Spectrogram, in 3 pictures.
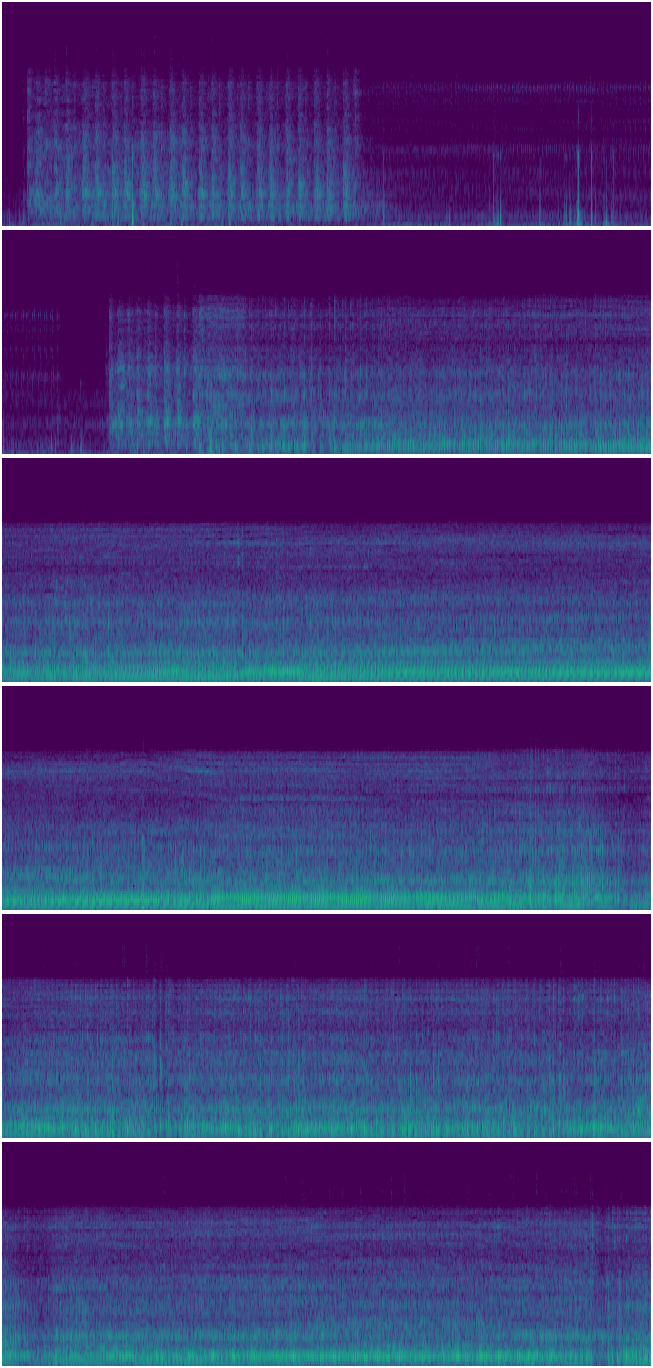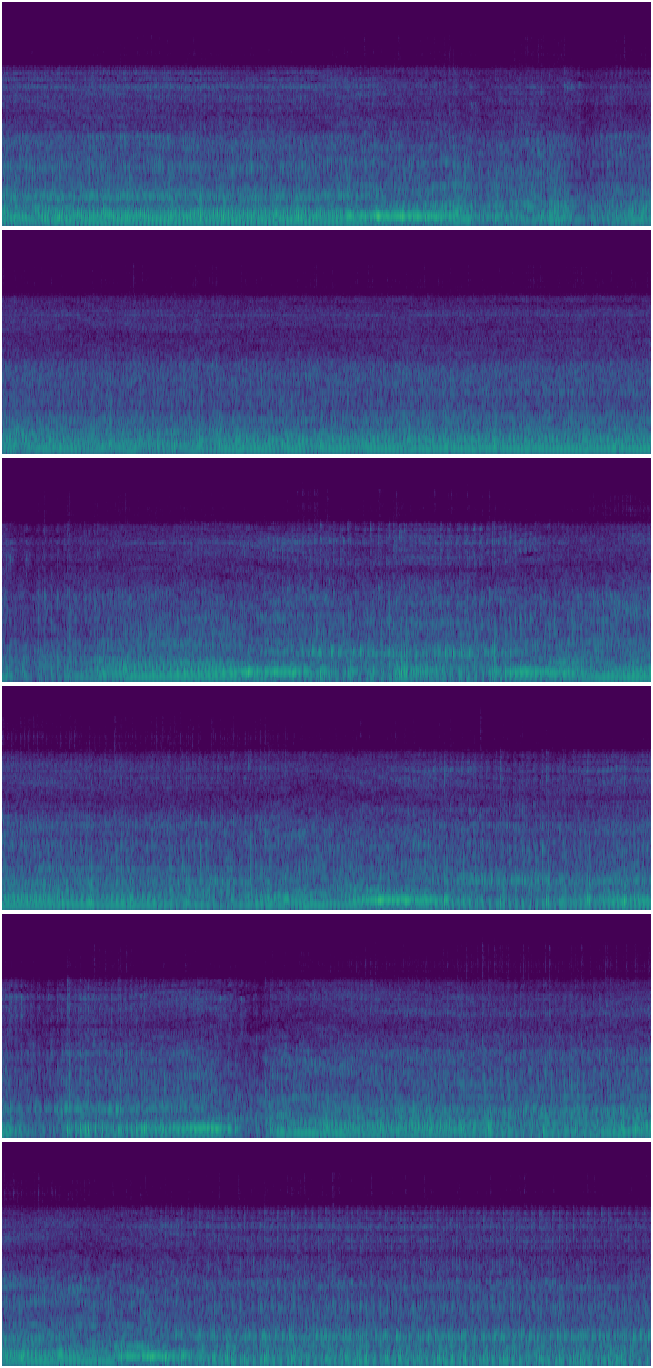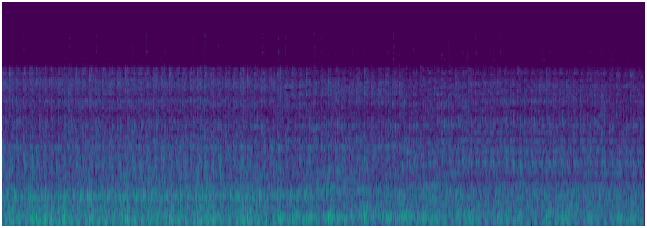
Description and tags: Starting bike engine after long time not in use
Starting begins with fuel pump sound followed by engine start motor. Some tuning of engine before the idle running is fairly normal.
jobs, home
